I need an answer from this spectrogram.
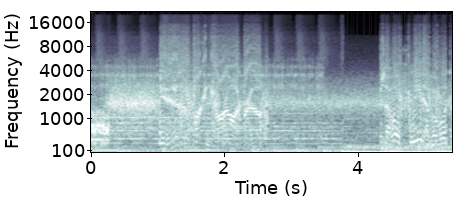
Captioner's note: voiceover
